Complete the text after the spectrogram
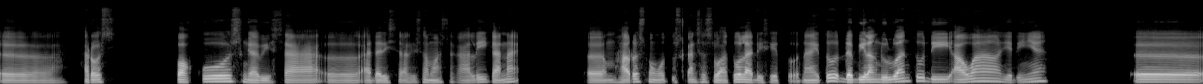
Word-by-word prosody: eee, 90 -2 -2 0.3
harus 105 +1 -1 0.6
fokus, 135 +5 +3
enggak 95 -2 +1
bisa, 100 +2 -1
eee, 95 -1 -4
ada 95 0 -1
distraksi 95 0 -6
sama 100 -3 -2
sekali 105 +2 -4
karena, 105 +5 0 0.7
mmm, 100 0 -2
harus 115 +4 +1
memutuskan 105 0 -4
sesuatu 105 -1 -1
lah 110 -3 +5
di 95 - -3
situ. 95 -2 -6
Nah 95 0 0
itu 150 +4 +2
udah 110 -4 +6
bilang 115 0 +5
duluan 130 +7 +3
tuh 160 - 0
di 115 -1 +1
awal 140 +5 +2
jadinya, 110 +8 -4 0.9
eee 115 -1 +4
105 Hz, 140 wpm, -23 LUFS, 95-115 Hz, 0.9 s, udah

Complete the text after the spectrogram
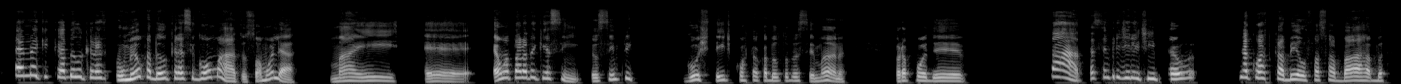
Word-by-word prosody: É, 400 0 +7
mas 415 0 0
que 355 - -8
cabelo 350 0 +2
cresce 305 -3 -1
o 205 0 +5
meu 255 +11 +7
cabelo 275 -5 +4
cresce 270 0 0
igual 275 +7 +2
mato, 145 - 0
é - - -5
só 120 - -2
molhar, 285 - +1 0.3
mas, 170 +2 -2 0.3
eh, 145 - -2 0.2
é - - +6
uma 305 - +2
parada 310 +1 +2
que 290 - -6
assim, 150 - -4
eu 150 - 0
sempre 235 - -3 0.5
gostei 195 +3 0
de 195 - -13
cortar 190 0 -5
o - - -7
cabelo 170 -2 -2
toda 170 +1 -5
semana, 175 +3 -2 0.5
pra 175 - +2
poder 160 -4 0 0.8
tá 330 -6 +2
tá 275 - -7
sempre 325 +3 -4
direitinho, 275 -4 +1
então, 250 +4 +3 0.5
já 320 - +3
corto 290 -2 0
o - - -43
cabelo, 225 -3 +4
faço 200 0 -4
a 190 - +1
barba, 170 0 +2
225 Hz, 190 wpm, -23 LUFS, -, 0.8 s, É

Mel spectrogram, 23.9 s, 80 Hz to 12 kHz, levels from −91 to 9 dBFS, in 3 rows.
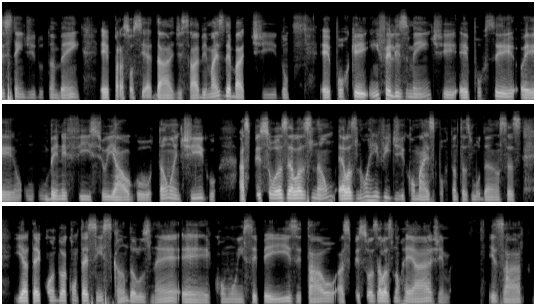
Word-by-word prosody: estendido 95 -4 -4
também, 90 +2 -3 0.3
eh, 90 0 +5
pra - - -1
sociedade, 80 -1 0
sabe, 85 +2 0
mais 105 +6 +1
debatido. 90 -4 0 0.5
Eh, 90 - +6
porque, 105 -1 +3
infelizmente, 110 -6 -1
eh, 90 - +3
por 115 +1 -16
ser, 105 -3 +1
eh, 85 -1 +2 0.2
um 95 0 -19
um 100 -3 -12
benefício 95 -2 -3
e 90 0 +1
algo 85 0 -2
tão 115 +2 +1
antigo, 110 +2 -1 0.3
as - - +4
pessoas 115 0 +4
elas 115 +2 +7
não 115 +4 -3
elas 105 +1 +7
não 115 +5 -8
reivindicam 125 -9 -6
mais 90 -1 0
por - - -21
tantas 90 +1 -7
mudanças, 90 -2 -5 0.4
e 105 - +3
até 100 0 +6
quando 110 -1 -2
acontecem 110 0 +1
escândalos, 90 -7 -2
né, 90 +5 -1
eh, 80 -2 -1
como 85 -1 -9
em 85 - -8
CPIs 90 +2 -2
e 95 - -6
tal, 90 +1 -1
as - - -2
pessoas 95 -1 -2
elas 95 -1 +4
não 95 0 -5
reagem 90 -2 -1
ma 80 - -19 0.6
exato. 85 -3 -3
95 Hz, 130 wpm, -25 LUFS, 90-105 Hz, 0.6 s, elas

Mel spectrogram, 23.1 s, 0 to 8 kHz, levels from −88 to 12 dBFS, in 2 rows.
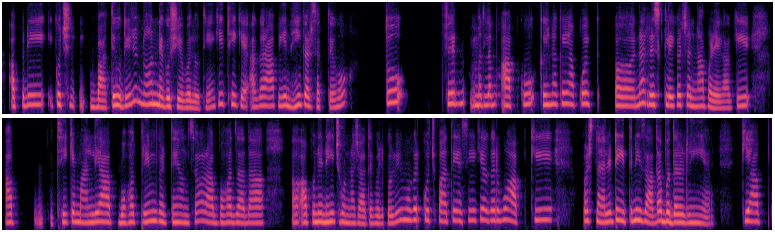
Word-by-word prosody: अपनी 255 +4 0 0.2
कुछ 265 -2 +2
ब 230 - -10 0.2
बातें 195 +4 +4
होती 240 -2 +4
हैं 260 - +1
जो 335 - 0
नॉन 280 0 +3
नेगोशिएबल 210 -6 +3
होती 165 +2 -4
हैं 210 - -5
कि 280 +3 -2
ठीक 265 -4 -2
है, 215 - +1
अगर 230 +3 -3
आप 235 +1 -2
ये 240 +1 +3
नहीं 230 +3 +2
कर 255 -3 +3
सकते 200 -1 -6
हो, 225 +10 -3 0.5
तो 325 +11 0 0.6
फिर 285 0 +1
मतलब 255 +1 0
आपको 240 +3 0 0.2
कहीं 260 0 +4
न 270 0 0
कहीं 290 +2 0
आपको 270 +1 -1
एक 275 -1 -6 0.3
अ, - - +4 0.2
ना 275 +6 +1
रिस्क 260 0 +2
लेकर 245 +1 +4
चलना 225 -3 -1
पड़ेगा 175 -4 -1
कि 225 +6 -3 0.4
आप 220 0 -2 0.6
ठीक 220 +1 -3
है 235 - +3
मान 210 -2 0
लिया 235 +2 +3
आप 225 0 -1
बहुत 215 +2 0
प्रेम 240 +3 +2
करते 225 -2 -1
हैं 220 - +2
उनसे 215 +2 -3
और 250 0 -5
आप 215 -2 0
बहुत 210 0 -1
ज़्यादा 205 0 -1 0.5
अ, - - -2
आप 220 +1 -1
उन्हें 230 0 +5
नहीं 225 +2 +4
छोड़ना 220 -3 0
चाहते 190 -1 -3
हैं 195 - -4
बिल्कुल 195 +1 -3
भी 250 +5 -1
मगर 285 0 +2
कुछ 270 -1 -3
बातें 250 +1 -1
ऐसी 255 +2 -5
हैं 270 - -4
कि 290 - -3
अगर 270 -1 +1
वो - - 0
आपकी 280 +3 -3 0.5
पर्सनैलिटी 250 +1 +3
इतनी 260 +3 +4
ज़्यादा 235 0 +2
बदल 215 -3 +5
रही 210 0 0
है, 180 0 -7 0.4
कि 260 - +4
आप 235 -1 -2
235 Hz, 200 wpm, -25 LUFS, 215-260 Hz, 0.6 s, उन्हें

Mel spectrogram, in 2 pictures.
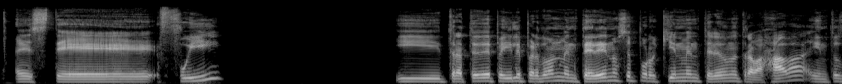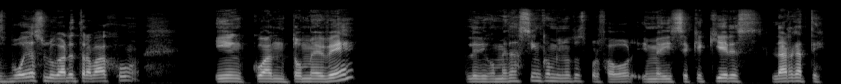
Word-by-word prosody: Este, 120 0 +5
fui. 190 - 0 1.7
Y 140 -1 -1
traté 135 +4 0
de 155 0 +4
pedirle 150 +2 0
perdón, 150 +5 -1
me 165 - -1
enteré, 140 +2 +6
no 180 0 -4
sé 190 - +1
por 150 -5 -5
quién 155 +5 -1
me 165 - -1
enteré 135 -4 -2
dónde 150 +2 -2
trabajaba, 135 - +1
y 135 - -4
entonces 125 +2 -7
voy 150 +4 -3
a 180 - -1
su 165 - -3
lugar 145 -2 -1
de 155 - -4
trabajo 155 +6 -5 0.7
y 140 +1 0
en 140 -2 -2
cuanto 135 0 -4
me 135 -1 -2
ve. 230 - +2 1.1
Le 135 +1 -7
digo: 130 0 -8
"¿Me 135 0 -8
das 150 -1 -5
5 165 -2 -3
minutos, 145 -2 -11
por 125 - -15
favor?", 120 +3 -8
y 125 - -13
me 125 0 -6
dice: 130 +1 -1
"¿Qué 145 -2 -9
quieres?, 145 -3 -2
lárgate", 140 0 -3
140 Hz, 155 wpm, -24 LUFS, 130-155 Hz, 1.7 s, enteré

